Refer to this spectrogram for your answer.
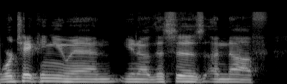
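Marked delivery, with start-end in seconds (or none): none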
